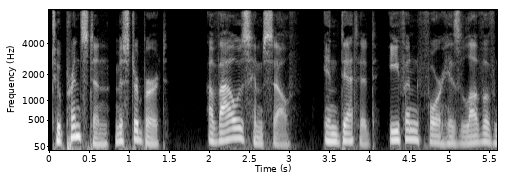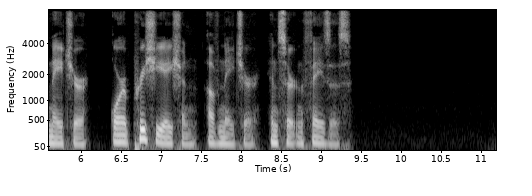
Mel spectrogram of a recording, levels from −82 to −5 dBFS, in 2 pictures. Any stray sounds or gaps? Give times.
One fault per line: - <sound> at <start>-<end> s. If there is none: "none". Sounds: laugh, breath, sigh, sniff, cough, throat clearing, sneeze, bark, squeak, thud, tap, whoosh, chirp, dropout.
none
